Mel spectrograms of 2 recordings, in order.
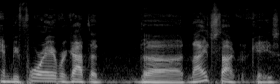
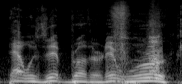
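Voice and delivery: louder, swelling with pride; proud boast; 7 dB louder than usual. Retold or imitated. The suspect bragging to the detective, loud and proud. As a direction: crow about it, loud and pleased.

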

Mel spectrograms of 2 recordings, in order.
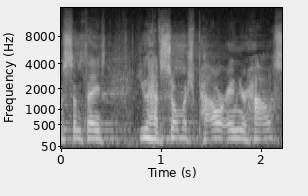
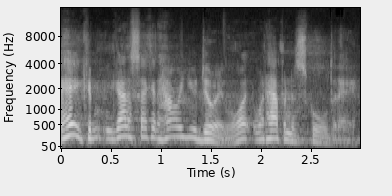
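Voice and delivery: put-on softer, gentle check-in with a teen; empathetic parent; 5 dB quieter than usual. Shown as a demonstration. Parent gently asking a moody teenager about school, soft and caring. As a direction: ease in softly, like a caring parent. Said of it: "a tone of empathy would not snap back".

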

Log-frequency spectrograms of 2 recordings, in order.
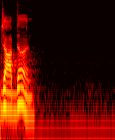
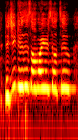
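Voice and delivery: much higher and louder, fast, thrilled; amazed; 13 semitones higher, 8 dB louder, faster than usual. Retold or imitated. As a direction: gush with proud surprise. Dad amazed again.

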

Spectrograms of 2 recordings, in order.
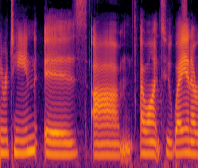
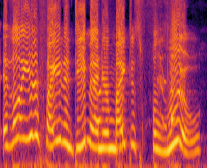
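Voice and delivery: excited; 6 semitones higher, 7 dB louder than usual. Real, not acted. Reacting to mic flinging.

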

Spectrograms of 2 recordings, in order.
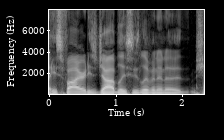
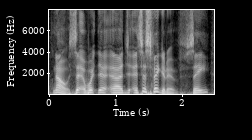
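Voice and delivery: put-on old-time gangster; 8 semitones higher than usual. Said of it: "be a blind gangster".

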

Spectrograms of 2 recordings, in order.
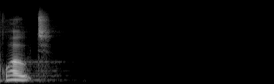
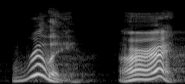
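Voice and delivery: loud, doubtful mock reply; skeptical neighbor; 5 semitones higher, 9 dB louder than usual. Neighbor answering the invitation, loud and doubtful. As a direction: sound unconvinced and loud. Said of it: "he's like".

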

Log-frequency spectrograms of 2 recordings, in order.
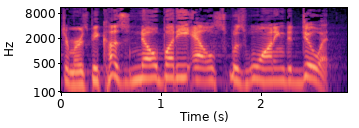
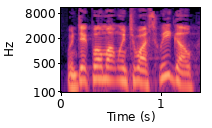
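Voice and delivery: normal talking voice

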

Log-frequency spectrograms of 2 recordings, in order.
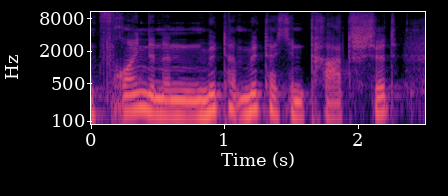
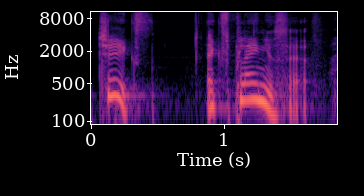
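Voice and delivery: mock demand; 10 semitones higher, slower than usual. Demanding explanation from girls.

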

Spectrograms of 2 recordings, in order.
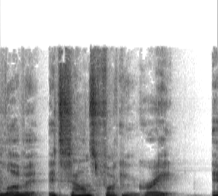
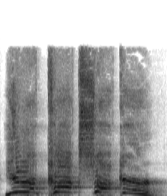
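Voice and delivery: put-on high, shrill-free piercing child shout, much higher and slow; kid's yell; slower than usual. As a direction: yell it like a little kid in the crowd. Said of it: "he yells".

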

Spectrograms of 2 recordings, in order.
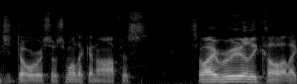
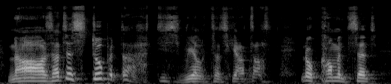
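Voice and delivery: higher, scornful mock German accent; indignant German realtor; 6 semitones higher, 5 dB louder than usual. German realtor scorning other realtors, indignant imitated accent. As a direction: mimic a German woman fed up with colleagues. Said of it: "tell by the accent she's obviously from Germany".

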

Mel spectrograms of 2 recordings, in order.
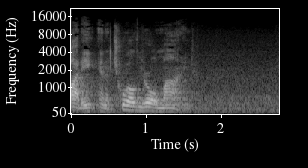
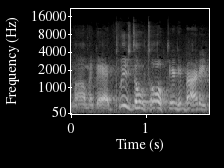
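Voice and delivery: put-on higher, whiny impatient child begging to leave; whiny kid; 6 semitones higher than usual. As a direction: play a bored kid tugging at his parents. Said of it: "You're like".

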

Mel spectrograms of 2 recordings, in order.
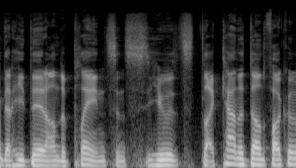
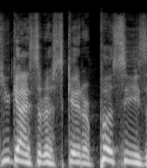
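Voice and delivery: higher-pitched cocky jeer; pumped-up taunt; 7 semitones higher than usual. Retold or imitated. Pumped first-timer to scared passengers, cocky jeer. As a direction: taunt with mock bravado. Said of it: "I'm all pumped".

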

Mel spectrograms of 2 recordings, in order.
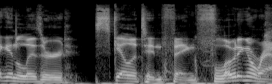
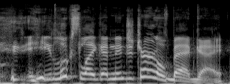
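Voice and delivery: laughing; 12 semitones higher than usual. Real, not acted. Laughing at the villain.

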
